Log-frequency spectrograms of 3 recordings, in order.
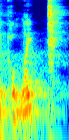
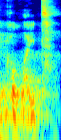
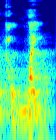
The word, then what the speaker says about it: polite: syllable light polite polite the t disappears somewhat into the mouth you don't say polite you can say polite but in american english we the tea will somewhat disappear polite polite it's very polite of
